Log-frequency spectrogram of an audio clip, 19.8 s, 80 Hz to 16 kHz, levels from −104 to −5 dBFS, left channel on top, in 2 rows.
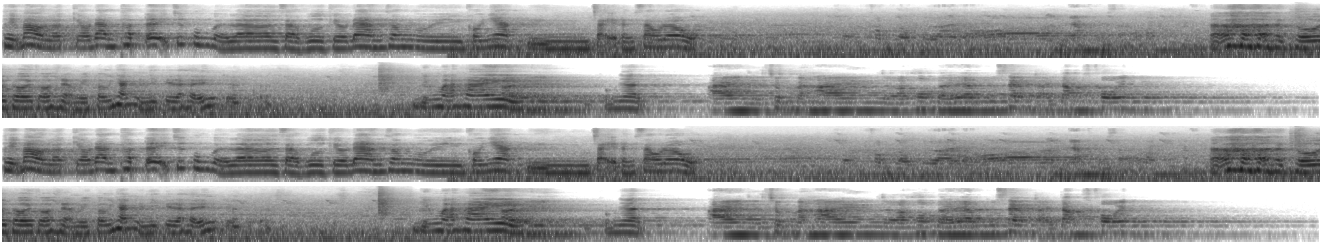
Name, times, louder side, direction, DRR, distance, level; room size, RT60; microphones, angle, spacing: voice 1, 0.0-5.3 9.1-11.7 13.0-13.8 14.4-14.7, right 1 dB, 5° right, 6 dB, 0.3 m, -29 dB
sound 1, 3.3-13.7, left 1 dB, 15° left, 0.9 m, -39 dB
sound 2, 5.1-13.0, right 3 dB, 55° right, 1.5 m, -47 dB
voice 2, 6.3-9.0 12.6-13.1 13.6-14.1 15.2-18.3, right 2 dB, 25° right, 0 dB, 1.4 m, -35 dB
27.0 x 13.5 x 3.0 m, 2.4 s
head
